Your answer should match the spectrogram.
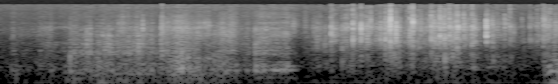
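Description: Packaging crinkling and rustling in irregular crackles as hands rummage in a cardboard box of groceries and lift out a packet, starting about half a second in.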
